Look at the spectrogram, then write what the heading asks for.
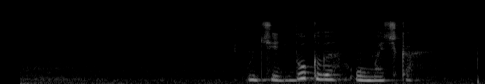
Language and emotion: Russian, neutral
